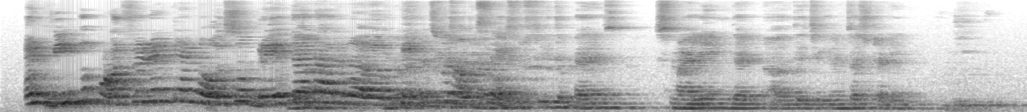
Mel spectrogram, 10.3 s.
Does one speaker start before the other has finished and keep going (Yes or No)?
Yes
